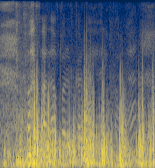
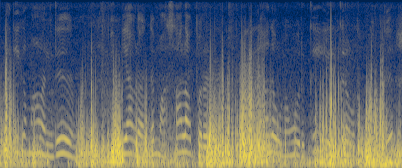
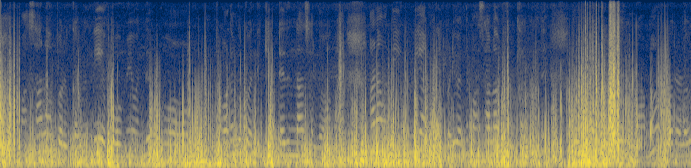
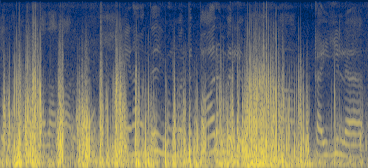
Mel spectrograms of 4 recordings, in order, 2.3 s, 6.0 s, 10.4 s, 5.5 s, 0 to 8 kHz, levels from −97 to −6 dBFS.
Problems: constant background noise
